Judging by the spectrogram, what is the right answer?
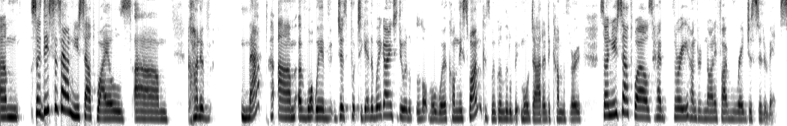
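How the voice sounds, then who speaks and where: A woman speaks at a fairly quick pace with ordinary pitch variation. The sound is dry and close with no echo, over a quiet background. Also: medium pitch for a woman. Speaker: science outreach organiser. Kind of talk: stakeholder briefing presentation. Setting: hybrid meeting, in person and online. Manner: loud; hesitant, many fillers.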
